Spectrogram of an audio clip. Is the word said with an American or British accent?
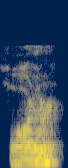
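American. An American accent with a D-like sound. The speaker calls it wrong. "avec un D en plus et un A, c'est plutôt côté anglais des États-Unis"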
